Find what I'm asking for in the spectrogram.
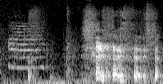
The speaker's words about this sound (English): His faithful companion lounges on the bunk in the corner. That's the cat.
